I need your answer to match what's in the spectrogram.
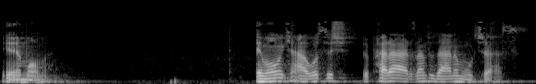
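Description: A man's voice: medium pitch, gravelly. Emphatic male preacher, lo-fi sound. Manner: emphatic, swinging between hushed and raised. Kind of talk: religious sermon storytelling.

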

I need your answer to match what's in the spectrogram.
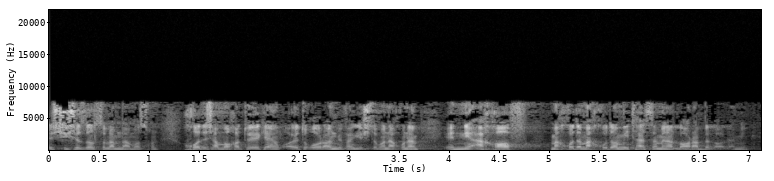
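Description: A man preaching a sermon, telling stories in a lively, emphatic way and often putting questions to his listeners. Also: a little high. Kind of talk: sermon with storytelling. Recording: dull lo-fi recording with long hall reverb.

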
